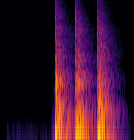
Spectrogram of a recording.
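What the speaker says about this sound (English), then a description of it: "You yelped at a loud fist at the door" A fist knocks on a door three times, loud, close and evenly spaced, before silence returns.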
